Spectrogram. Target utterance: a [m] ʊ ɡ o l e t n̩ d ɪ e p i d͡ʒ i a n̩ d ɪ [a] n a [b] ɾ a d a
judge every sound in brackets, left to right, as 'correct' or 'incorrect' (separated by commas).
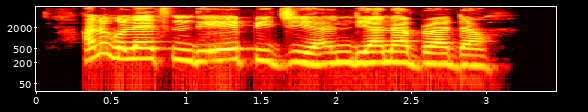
incorrect, correct, correct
